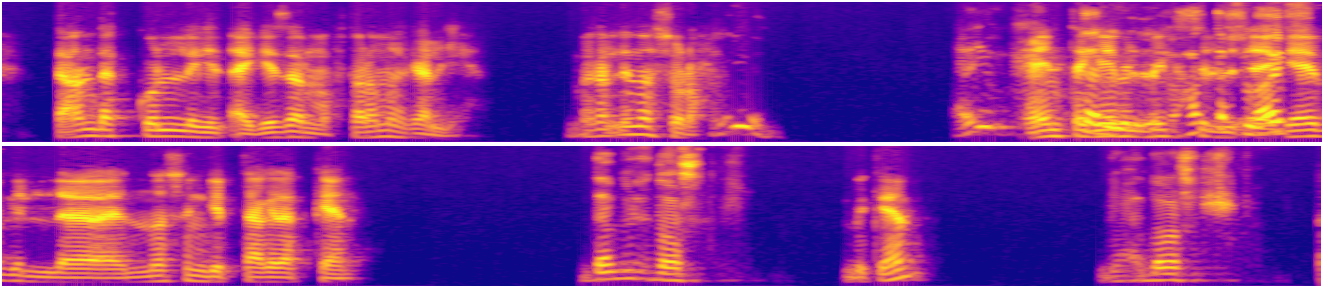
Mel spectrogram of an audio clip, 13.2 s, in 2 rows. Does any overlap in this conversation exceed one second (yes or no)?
yes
